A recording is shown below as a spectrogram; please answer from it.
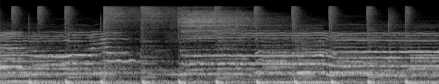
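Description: Church choir singing a hymn, several voices together over an accompaniment with a steady beat.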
